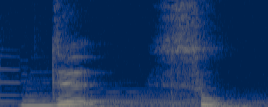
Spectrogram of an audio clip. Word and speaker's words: dessous: Et enfin, le dernier, dessous, dessous. Je prononce dessous. La langue ne touche pas les dents.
